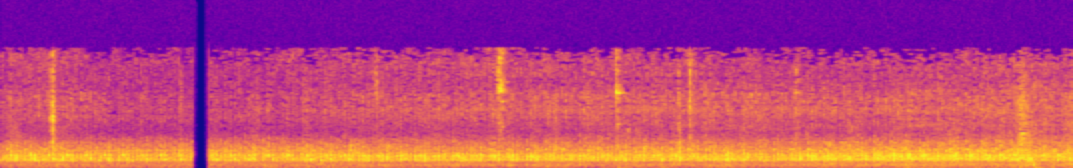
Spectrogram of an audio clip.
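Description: Engine of an open safari vehicle running as it drives along a dirt track, a low, steady engine-and-road noise heard from inside the vehicle. The sound drops out for an instant about a second and a half in.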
